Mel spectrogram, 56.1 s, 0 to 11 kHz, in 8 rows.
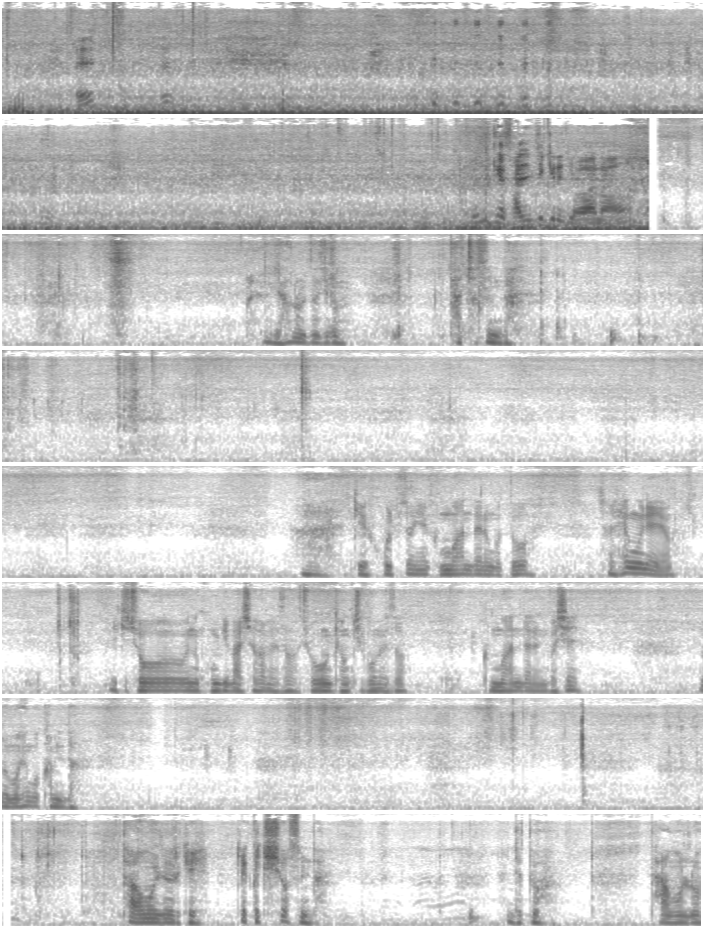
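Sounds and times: faint outdoor background noise: 0.0s - 56.0s.

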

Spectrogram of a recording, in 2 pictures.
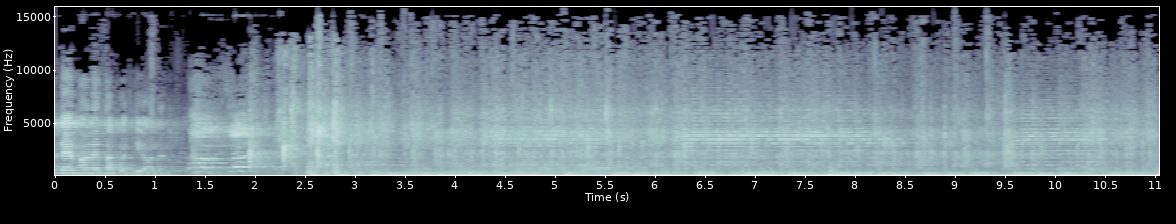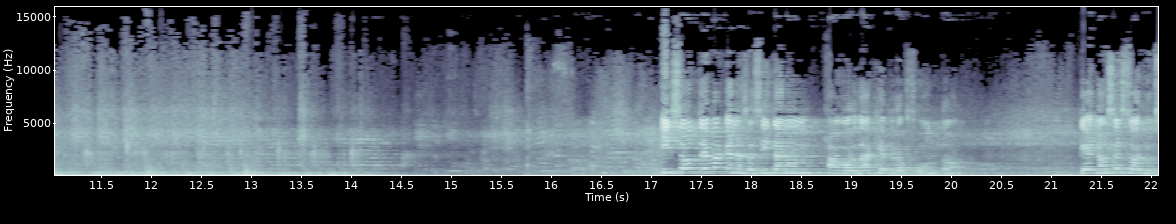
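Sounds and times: audience applause: 1.9s - 14.8s.

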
